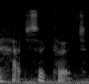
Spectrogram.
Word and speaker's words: Hatshepsut: And then from there, we went to the terraced temple of Queen Hatshepsut. We were told the way to remember how to say her name is hot chicken soup. So it's hot soup.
